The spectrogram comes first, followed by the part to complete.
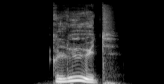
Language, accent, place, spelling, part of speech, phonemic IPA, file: German, Germany, Berlin, glüht, verb, /ɡlyːt/, De-glüht.ogg
- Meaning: inflection of glühen: 1. third-person singular present 2. second-person plural present 3. plural imperative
